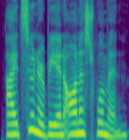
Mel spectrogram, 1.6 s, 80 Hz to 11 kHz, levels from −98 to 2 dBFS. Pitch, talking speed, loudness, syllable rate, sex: 230 Hz, 220 wpm, -13 LUFS, 6.1 syllables/s, female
